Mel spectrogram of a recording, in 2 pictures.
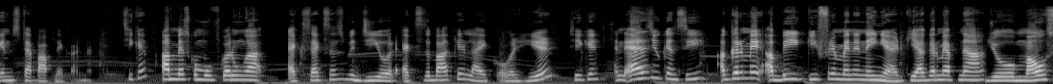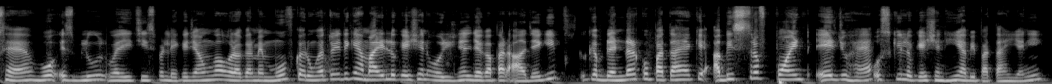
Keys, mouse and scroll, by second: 1.7 click, 2.4 g, 5.5 middle click, 13.1-14.1 drag, 17.0 click, 20.3 click.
